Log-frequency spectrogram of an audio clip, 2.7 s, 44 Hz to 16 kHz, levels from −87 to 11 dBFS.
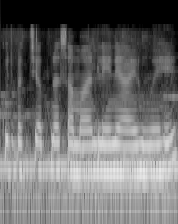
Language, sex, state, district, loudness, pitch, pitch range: Hindi, female, Bihar, Patna, -13 LUFS, 180 Hz, 180-195 Hz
